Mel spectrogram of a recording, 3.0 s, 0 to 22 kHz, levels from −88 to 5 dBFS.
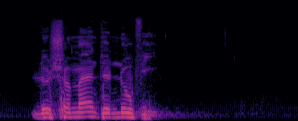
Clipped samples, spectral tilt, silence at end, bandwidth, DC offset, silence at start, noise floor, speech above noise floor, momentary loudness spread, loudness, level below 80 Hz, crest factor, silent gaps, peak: under 0.1%; -5.5 dB/octave; 1.3 s; 13 kHz; under 0.1%; 0.3 s; -76 dBFS; 36 dB; 13 LU; -41 LUFS; -80 dBFS; 18 dB; none; -26 dBFS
